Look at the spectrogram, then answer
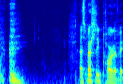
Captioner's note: clears throat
